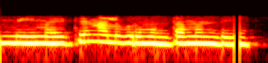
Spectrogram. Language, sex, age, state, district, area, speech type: Telugu, female, 18-30, Andhra Pradesh, Kakinada, rural, conversation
